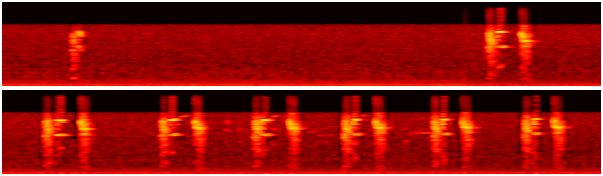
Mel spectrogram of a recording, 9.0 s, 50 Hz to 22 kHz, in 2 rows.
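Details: Peregrine falcons, a breeding pair changing over at their nest in Płock, Poland, 4 April 2022. After one lone note, sharp rasping calls arrive in close pairs, about one pair per second, against a constant low hum.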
